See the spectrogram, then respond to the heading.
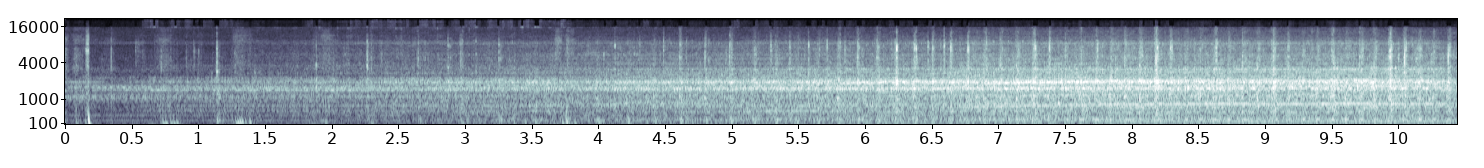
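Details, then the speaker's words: HO scale locomotive running on a layout: small motor whir with a rough, rapid clanking about three to four per second, rising in pitch with speed; wheel gauge was found at 15 mm, cause not confirmed. "I mean, I'm pretty sure you can hear that. It sounds disgusting."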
